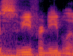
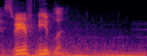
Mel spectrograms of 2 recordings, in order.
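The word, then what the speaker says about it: svirfneblin: So I gotta go over to the Svifer Neblin over here.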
